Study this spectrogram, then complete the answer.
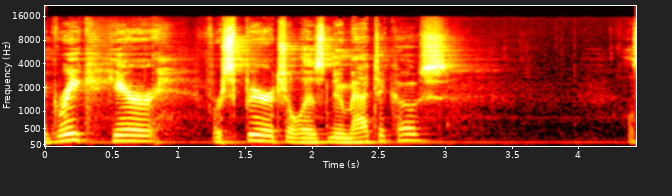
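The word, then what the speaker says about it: πνευματικός: there uh the Greek here for Spiritual is pneumaticos I'll spell it for you P NE m a t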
